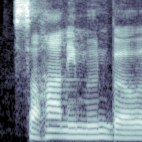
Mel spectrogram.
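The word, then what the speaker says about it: Sehanine Moonbow: And uh Sahani Mumbbo is uh I think hunt like creature related like uh the the goddess of hunts and and uh and natural order.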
